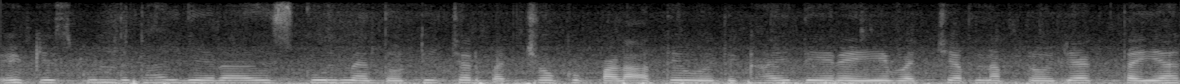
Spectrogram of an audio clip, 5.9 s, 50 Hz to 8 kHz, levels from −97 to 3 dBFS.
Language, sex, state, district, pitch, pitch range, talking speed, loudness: Hindi, female, Bihar, Gopalganj, 215 Hz, 210-225 Hz, 245 wpm, -28 LUFS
